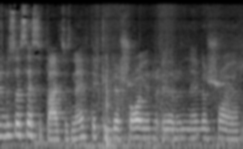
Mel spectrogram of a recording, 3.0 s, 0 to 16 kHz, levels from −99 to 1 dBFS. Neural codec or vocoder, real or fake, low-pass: none; real; 14.4 kHz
